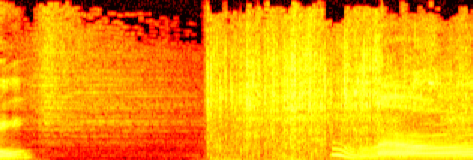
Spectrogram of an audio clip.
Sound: plastic crunching

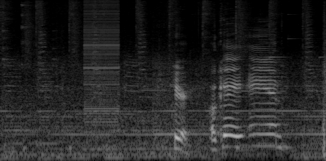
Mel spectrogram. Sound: buzzer sounds

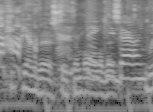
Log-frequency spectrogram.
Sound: laughter

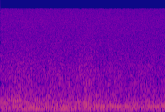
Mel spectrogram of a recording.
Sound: none

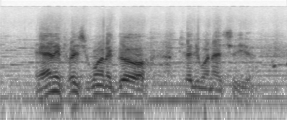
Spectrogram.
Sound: on phone

